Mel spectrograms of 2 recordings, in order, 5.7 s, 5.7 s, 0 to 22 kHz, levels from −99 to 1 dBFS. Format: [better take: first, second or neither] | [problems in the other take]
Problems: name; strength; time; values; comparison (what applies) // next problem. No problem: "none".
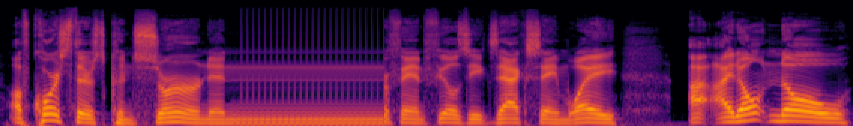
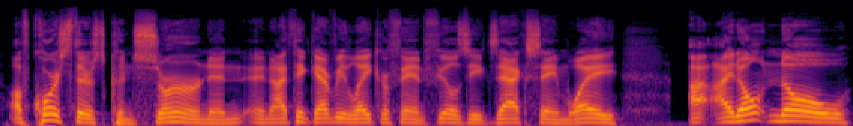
second | audio freezing; at 1.5 s for 1 s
